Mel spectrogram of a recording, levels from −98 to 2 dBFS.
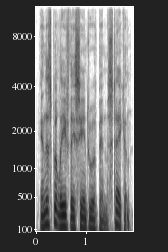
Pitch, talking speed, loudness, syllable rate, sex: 115 Hz, 280 wpm, -16 LUFS, 6.9 syllables/s, male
